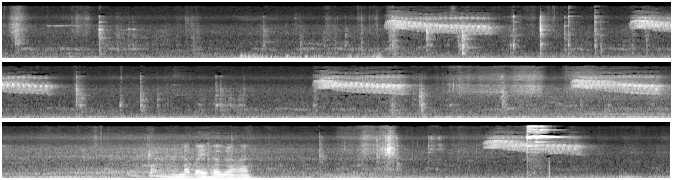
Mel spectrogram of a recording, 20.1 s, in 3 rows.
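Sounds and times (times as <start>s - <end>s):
bird harsh calls: 3.8s - 5.1s, 6.1s - 7.4s, 9.7s - 13.4s, 18.1s - 19.3s.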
